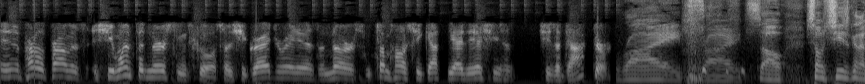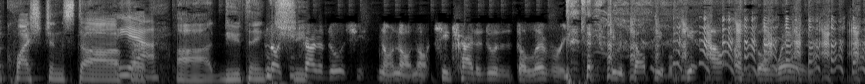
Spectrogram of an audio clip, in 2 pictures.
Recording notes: on the phone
